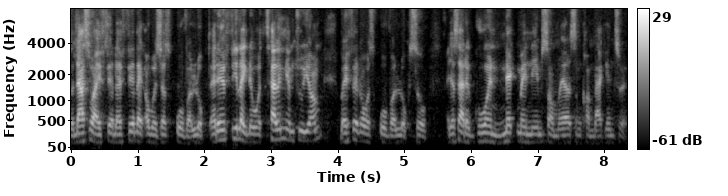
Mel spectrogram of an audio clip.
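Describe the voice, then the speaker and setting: A man with an Anguillan accent at a very fast pace, big swings in loudness, and a dry, close sound with no echo. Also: medium pitch for a man, ordinary pitch variation. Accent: Anguillan Caribbean English. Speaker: soca singer. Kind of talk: interview.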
